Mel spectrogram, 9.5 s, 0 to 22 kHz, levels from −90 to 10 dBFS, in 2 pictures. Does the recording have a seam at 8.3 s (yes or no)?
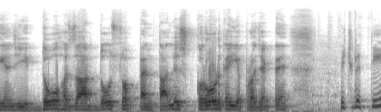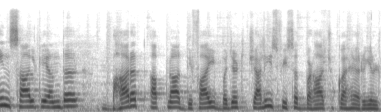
no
